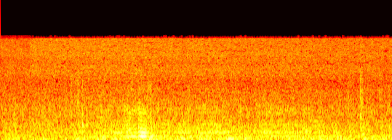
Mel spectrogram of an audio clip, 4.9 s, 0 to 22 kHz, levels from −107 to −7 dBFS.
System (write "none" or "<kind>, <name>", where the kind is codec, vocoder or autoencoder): vocoder, WaveNeXt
